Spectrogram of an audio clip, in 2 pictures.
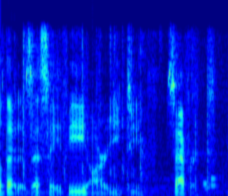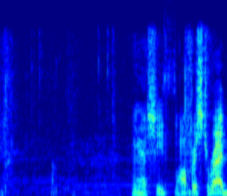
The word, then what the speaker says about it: Savaret: __ ] it savaret there's supposed to be an eye in there but it it's silent okay and for those of you looking to spell that is s-a-v-r-e-t savart yeah she offers to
